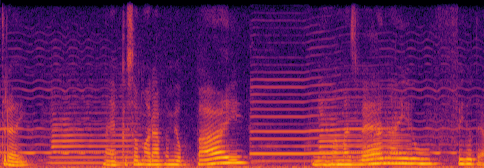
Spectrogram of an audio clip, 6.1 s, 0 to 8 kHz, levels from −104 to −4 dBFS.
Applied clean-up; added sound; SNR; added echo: none; Wind instrument, woodwind instrument + Trumpet; 10 dB; none.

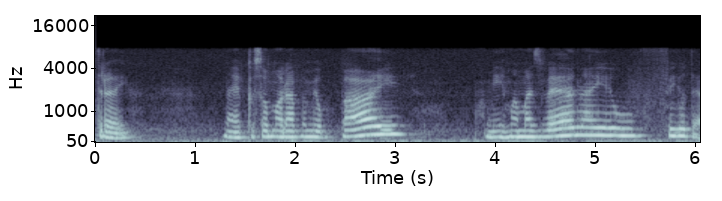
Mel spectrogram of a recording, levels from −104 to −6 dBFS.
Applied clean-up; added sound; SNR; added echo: none; none; none; none.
